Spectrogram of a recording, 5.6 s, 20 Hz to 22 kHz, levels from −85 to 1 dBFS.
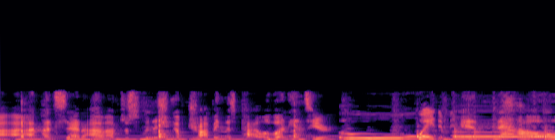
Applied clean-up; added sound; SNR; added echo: classical method log-MMSE.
